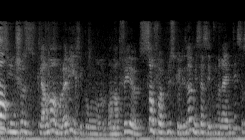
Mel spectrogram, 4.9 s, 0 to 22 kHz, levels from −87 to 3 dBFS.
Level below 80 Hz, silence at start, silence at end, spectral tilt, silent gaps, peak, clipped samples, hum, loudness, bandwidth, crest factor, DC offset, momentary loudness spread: -38 dBFS; 0 s; 0 s; -5.5 dB/octave; none; -4 dBFS; under 0.1%; none; -30 LUFS; 12 kHz; 22 dB; under 0.1%; 8 LU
